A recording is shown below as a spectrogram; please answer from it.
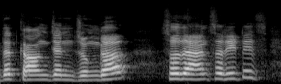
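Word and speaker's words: Kangchenjunga: We have to pronounce like that Kongjan Junga.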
